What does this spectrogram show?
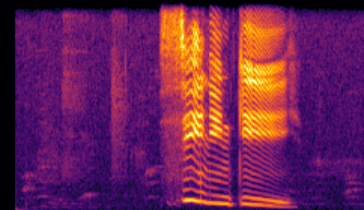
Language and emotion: Russian, positive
